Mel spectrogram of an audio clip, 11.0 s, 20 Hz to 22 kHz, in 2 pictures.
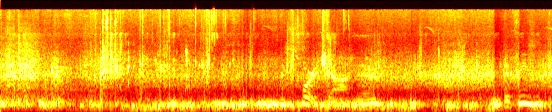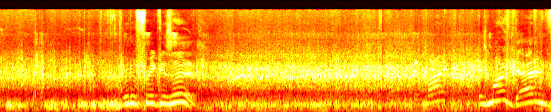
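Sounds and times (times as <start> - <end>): footsteps: 0.5 - 7.7
car engine running: 0.7 - 11.0.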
